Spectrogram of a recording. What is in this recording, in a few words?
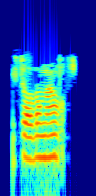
Police Department Dispatch; Grand Junction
